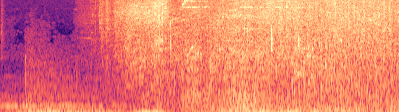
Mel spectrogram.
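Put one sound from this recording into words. An energy weapon fires with crackling blasts.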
